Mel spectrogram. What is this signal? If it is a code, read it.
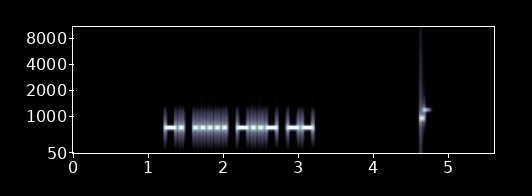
Morse code, heard as a keyed tone, about 25 wpm, 700 Hz. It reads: N5XM
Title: USA Call Signs - 4 Characters - 3x Character Spacing - 25wpm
